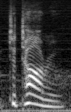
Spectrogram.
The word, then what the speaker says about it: Tataru: It's like, ta-ta for now.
